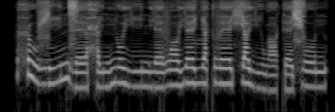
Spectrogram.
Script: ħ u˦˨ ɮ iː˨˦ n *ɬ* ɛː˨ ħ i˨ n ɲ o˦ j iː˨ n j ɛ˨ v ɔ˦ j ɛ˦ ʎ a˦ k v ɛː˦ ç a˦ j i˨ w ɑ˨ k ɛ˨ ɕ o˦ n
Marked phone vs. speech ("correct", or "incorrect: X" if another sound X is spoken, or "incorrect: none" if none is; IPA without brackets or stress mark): incorrect: z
